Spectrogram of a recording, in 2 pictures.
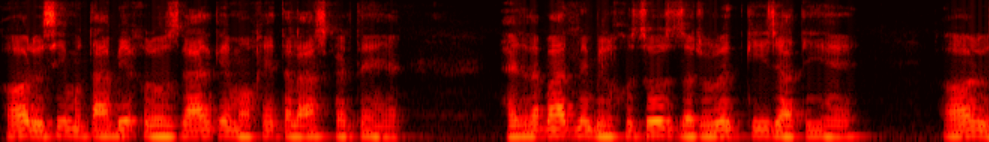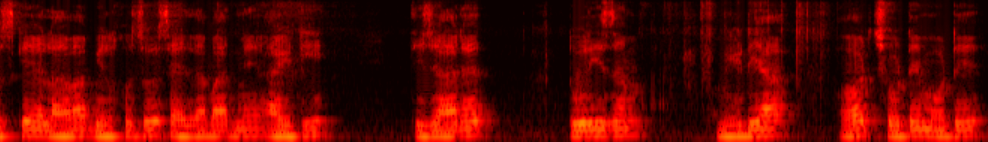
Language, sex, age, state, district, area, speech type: Urdu, male, 30-45, Telangana, Hyderabad, urban, spontaneous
